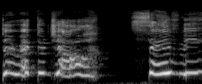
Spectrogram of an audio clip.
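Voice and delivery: high, loud wail for help; desperate scream. A narrator's reading. Guo Changcheng kneeling, begging the director to save him, screaming. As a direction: scream for rescue at the top of your lungs. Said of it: "he stretched out his neck and screamed".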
